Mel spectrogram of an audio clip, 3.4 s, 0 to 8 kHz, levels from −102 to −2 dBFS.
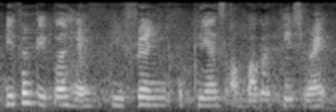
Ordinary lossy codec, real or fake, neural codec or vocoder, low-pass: none; fake; codec, 44.1 kHz, 3.4 kbps, Pupu-Codec; 7.2 kHz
